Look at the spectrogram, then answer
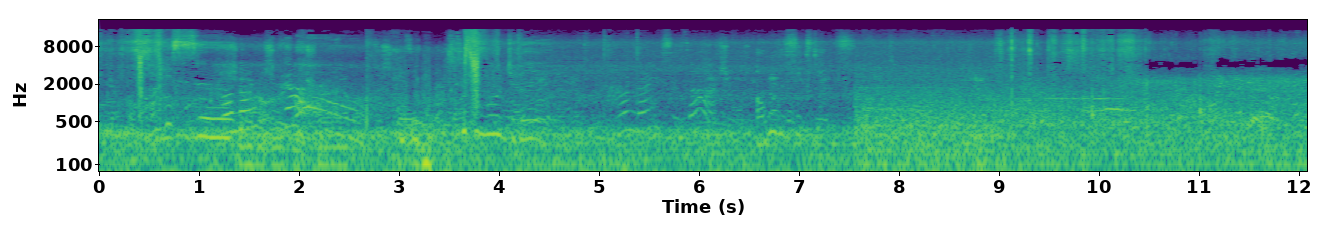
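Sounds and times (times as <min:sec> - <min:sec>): broad noisy hiss: 0:00.0 - 0:01.3, 0:02.2 - 0:12.0
steady low rumble: 0:07.5 - 0:12.0.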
